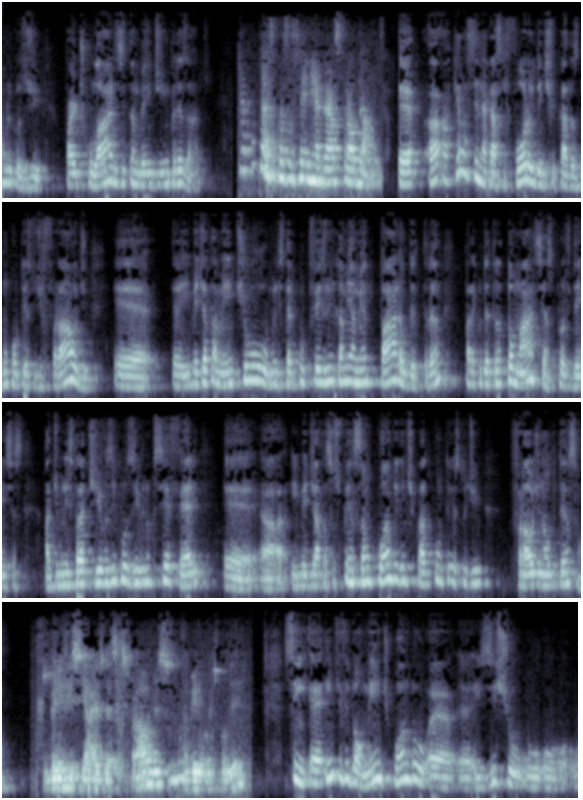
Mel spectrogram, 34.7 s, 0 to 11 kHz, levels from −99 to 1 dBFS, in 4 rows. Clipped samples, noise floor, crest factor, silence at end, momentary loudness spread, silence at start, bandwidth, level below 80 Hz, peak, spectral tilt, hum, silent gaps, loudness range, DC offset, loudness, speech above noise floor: under 0.1%; -54 dBFS; 20 dB; 0 s; 13 LU; 0 s; 8.8 kHz; -56 dBFS; 0 dBFS; -7.5 dB/octave; none; none; 6 LU; under 0.1%; -21 LUFS; 34 dB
